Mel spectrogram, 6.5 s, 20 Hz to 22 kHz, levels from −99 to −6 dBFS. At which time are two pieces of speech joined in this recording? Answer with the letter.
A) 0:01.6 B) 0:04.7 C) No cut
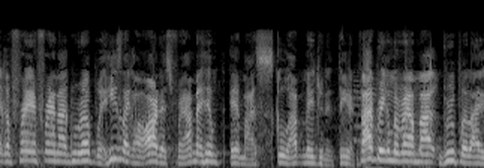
B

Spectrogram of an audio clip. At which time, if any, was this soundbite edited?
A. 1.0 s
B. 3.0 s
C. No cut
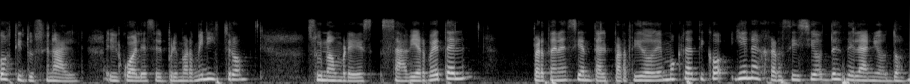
A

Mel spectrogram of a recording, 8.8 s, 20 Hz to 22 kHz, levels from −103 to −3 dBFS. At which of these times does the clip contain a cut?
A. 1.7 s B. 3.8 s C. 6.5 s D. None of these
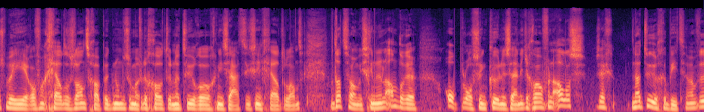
A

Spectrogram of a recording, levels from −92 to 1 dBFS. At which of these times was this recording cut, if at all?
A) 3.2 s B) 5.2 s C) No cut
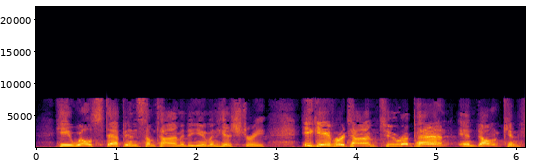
A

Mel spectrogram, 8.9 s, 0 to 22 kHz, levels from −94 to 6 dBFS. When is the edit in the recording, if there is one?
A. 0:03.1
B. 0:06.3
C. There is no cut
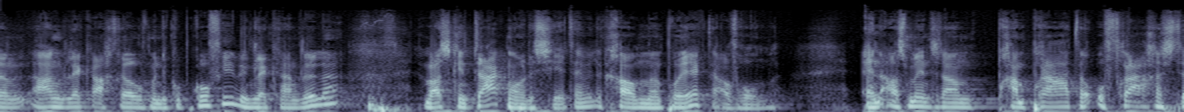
C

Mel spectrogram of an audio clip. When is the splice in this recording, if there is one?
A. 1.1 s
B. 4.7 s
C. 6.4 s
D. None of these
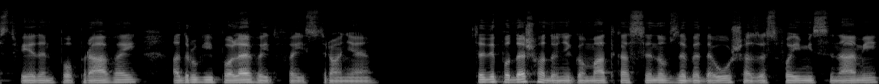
B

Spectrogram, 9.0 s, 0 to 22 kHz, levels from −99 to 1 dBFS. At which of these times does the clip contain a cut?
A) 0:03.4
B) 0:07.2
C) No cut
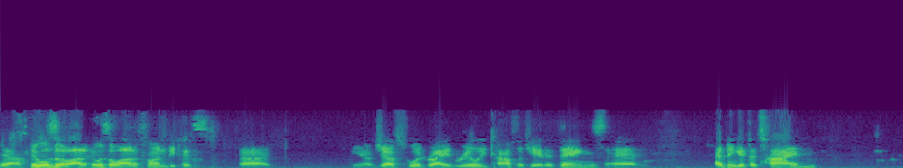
C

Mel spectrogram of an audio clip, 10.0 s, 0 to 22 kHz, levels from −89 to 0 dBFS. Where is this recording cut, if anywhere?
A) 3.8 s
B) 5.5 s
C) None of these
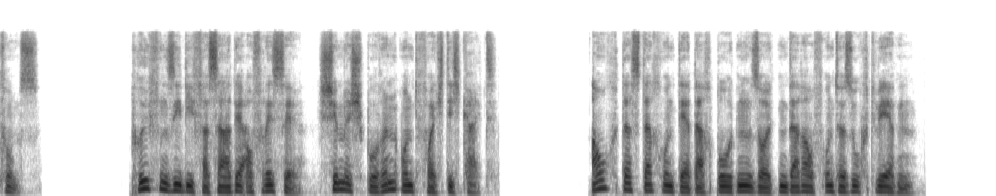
C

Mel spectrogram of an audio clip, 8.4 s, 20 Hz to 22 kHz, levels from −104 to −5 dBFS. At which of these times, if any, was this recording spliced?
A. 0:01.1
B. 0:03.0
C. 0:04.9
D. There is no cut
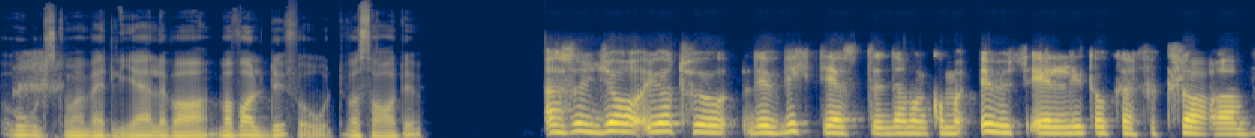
D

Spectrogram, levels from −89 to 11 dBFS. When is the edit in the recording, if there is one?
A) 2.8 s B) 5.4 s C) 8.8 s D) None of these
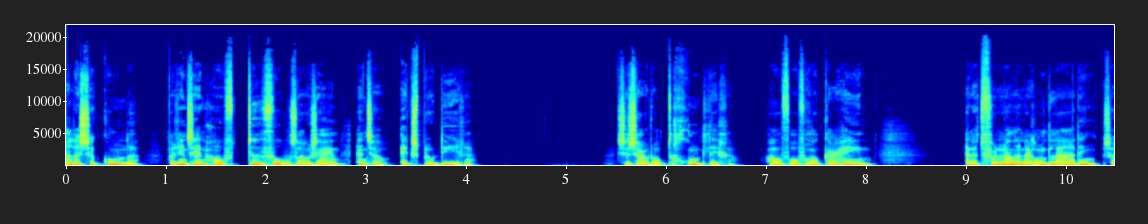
A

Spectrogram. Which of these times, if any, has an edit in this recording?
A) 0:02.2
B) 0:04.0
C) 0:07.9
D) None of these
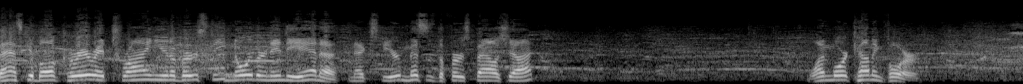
A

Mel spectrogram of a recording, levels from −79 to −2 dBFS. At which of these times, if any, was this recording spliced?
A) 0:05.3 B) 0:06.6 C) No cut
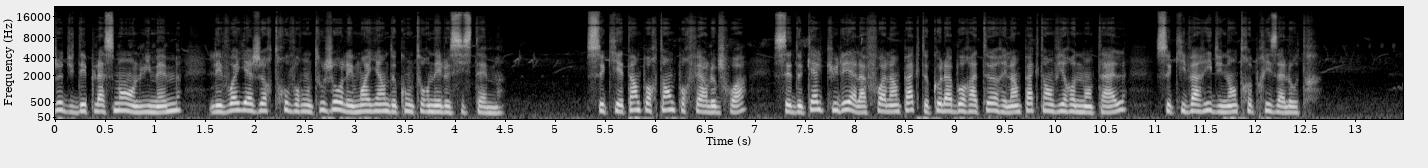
B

